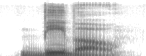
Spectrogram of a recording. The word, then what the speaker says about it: vivo: Instead, it sounds like a soft, smooth mix of a B and a V. It's a very relaxed, flowing phonetic sound. Vivo.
